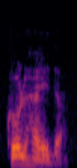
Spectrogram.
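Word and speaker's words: כָּל־הָעֵדָה: Donc, si vous avez un makef, vous allez le vocaliser avec un kamet ratouf. Kol haeda.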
